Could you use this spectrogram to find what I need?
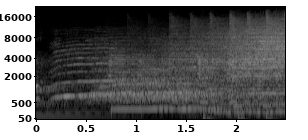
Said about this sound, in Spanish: Fuerte otra vez un grito de júbilo.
